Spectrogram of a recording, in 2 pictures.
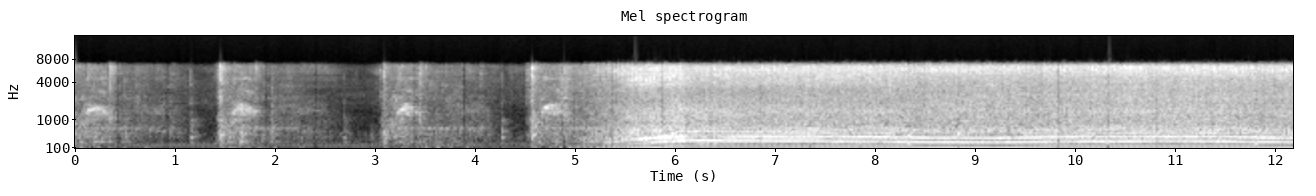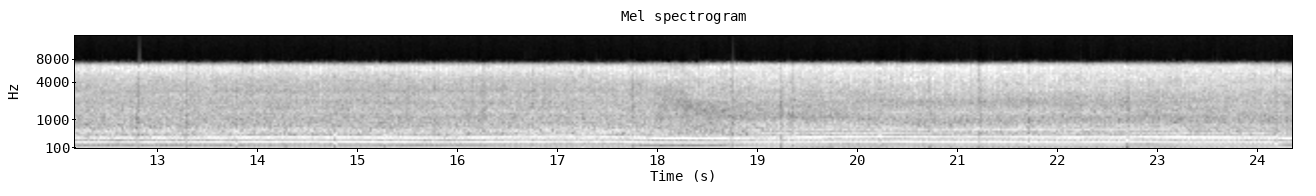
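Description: A long-neglected engine, left outside without covers, sputters and cranks briefly, then catches and runs loud and steady at high idle with a rough, uneven tone throughout.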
